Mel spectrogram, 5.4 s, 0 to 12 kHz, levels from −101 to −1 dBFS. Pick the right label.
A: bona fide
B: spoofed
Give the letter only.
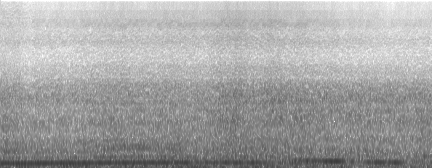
B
